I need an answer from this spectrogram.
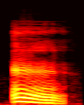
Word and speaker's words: un: Of course, after that you will master it without any problem and without any doubt, but you've got to pronounce it like un.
